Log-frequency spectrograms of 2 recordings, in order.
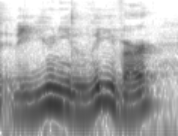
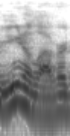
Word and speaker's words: Unilever: They're actually owned by a global company known as Unilever, or Unilever, depending on how you want to pronounce it.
